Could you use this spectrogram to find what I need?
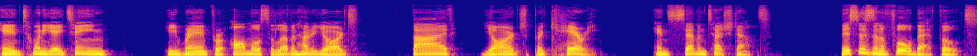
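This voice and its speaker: The speech moves at a fairly slow pace with long, frequent pauses, ordinary pitch variation and very even loudness, on a very clean recording with a silent background. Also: man, fairly high pitch for a man. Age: 40s. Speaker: sports commentary host. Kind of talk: opinionated sports commentary.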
